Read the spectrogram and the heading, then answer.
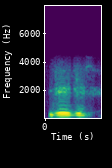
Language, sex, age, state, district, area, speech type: Urdu, male, 30-45, Uttar Pradesh, Lucknow, rural, conversation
